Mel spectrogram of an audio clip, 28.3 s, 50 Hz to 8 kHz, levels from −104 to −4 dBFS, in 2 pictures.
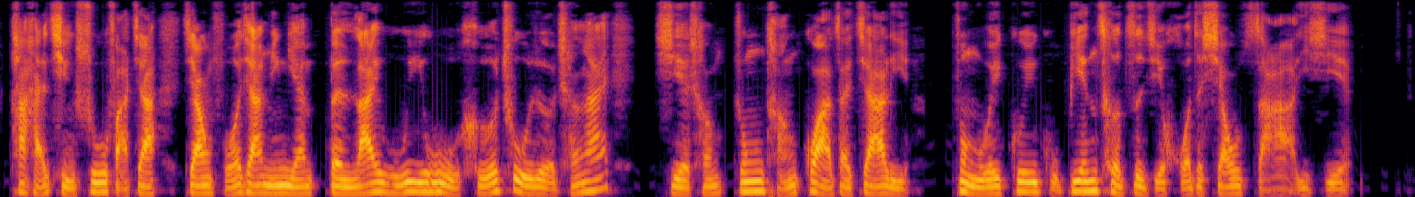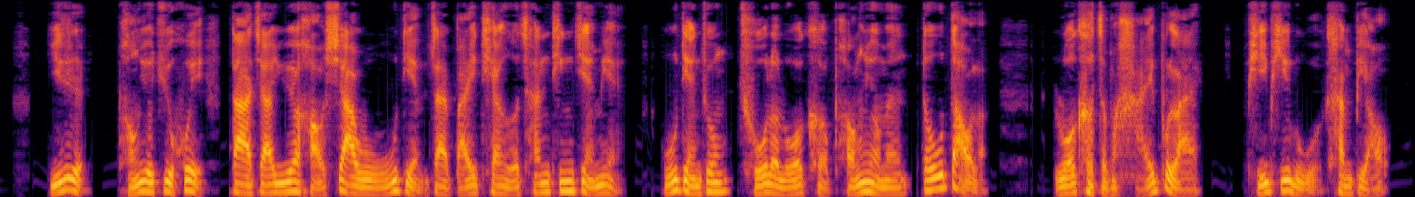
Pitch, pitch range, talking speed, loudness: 125 Hz, 110-145 Hz, 190 characters per minute, -22 LUFS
